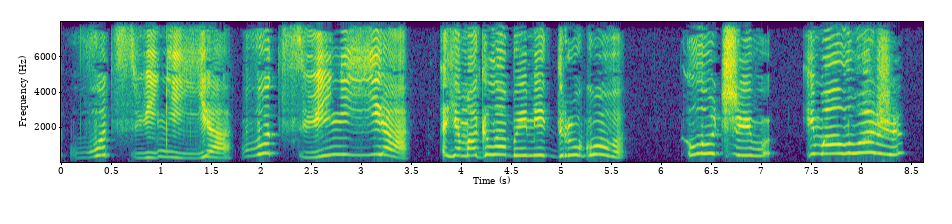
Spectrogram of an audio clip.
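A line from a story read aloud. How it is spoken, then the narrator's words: Sobbing woman. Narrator (Russian): И она разрыдалась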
